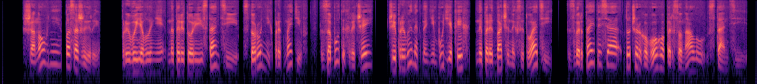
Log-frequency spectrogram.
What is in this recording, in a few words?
khs st male, subway station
